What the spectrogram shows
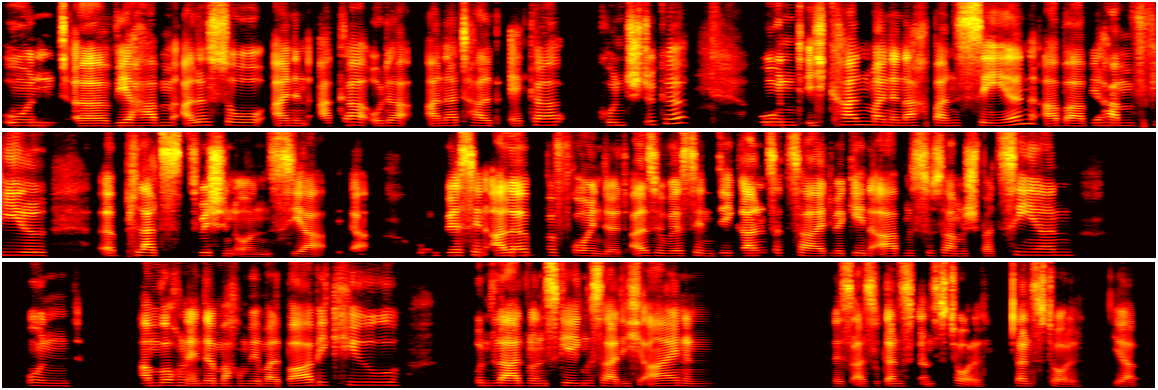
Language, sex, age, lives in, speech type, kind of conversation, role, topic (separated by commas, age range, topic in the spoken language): German, female, 55-59, United States, conversation, unstructured, none, Was macht eine gute Nachbarschaft für dich aus?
